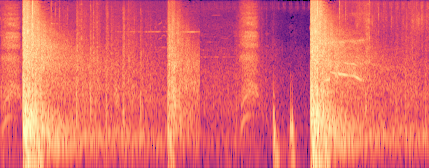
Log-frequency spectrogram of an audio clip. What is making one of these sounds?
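A sniper rifle fires single shots that boom and echo outdoors.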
